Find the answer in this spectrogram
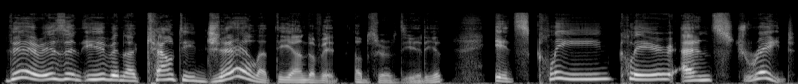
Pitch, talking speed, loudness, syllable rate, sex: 185 Hz, 145 wpm, -18 LUFS, 3.6 syllables/s, male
